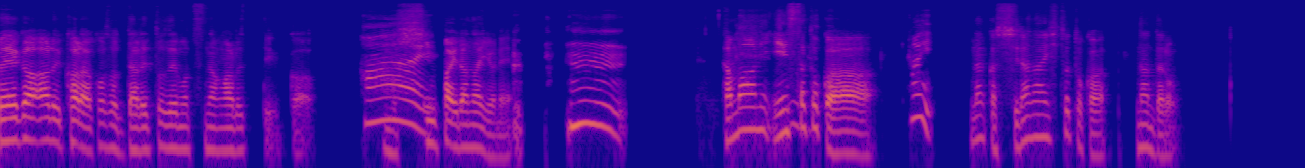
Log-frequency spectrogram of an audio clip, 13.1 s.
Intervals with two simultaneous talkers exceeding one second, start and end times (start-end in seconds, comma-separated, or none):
none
